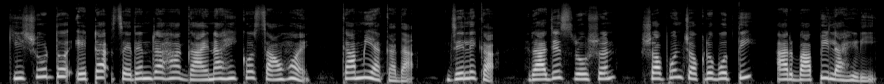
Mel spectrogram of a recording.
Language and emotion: Santali, neutral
